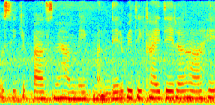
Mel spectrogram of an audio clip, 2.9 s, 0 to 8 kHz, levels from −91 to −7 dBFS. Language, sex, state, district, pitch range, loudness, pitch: Hindi, female, Chhattisgarh, Bilaspur, 195-210 Hz, -16 LUFS, 205 Hz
